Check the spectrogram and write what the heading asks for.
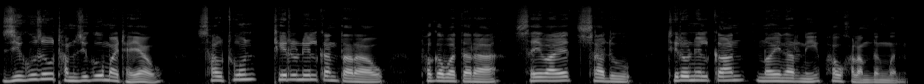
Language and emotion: Bodo, neutral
